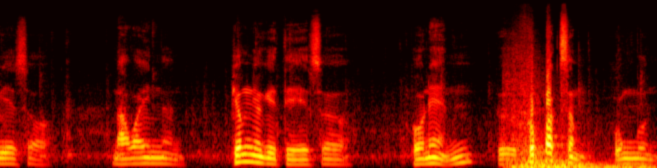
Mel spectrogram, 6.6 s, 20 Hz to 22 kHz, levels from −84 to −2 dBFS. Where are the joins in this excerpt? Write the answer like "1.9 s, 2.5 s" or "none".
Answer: 4.8 s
